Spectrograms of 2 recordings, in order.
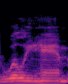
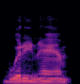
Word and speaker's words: Whittingham: you guys jump all over me as said Willingham it's w Whittingham as is Jesse corrected me not corrected me but he pronounced it correctly so uh uh there's that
